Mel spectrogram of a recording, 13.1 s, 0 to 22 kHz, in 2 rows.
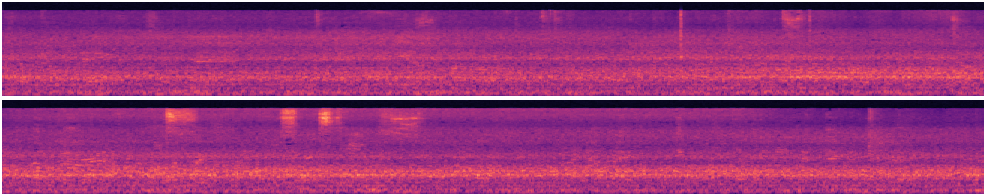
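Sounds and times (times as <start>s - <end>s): metro train rumbling in tunnel: 0.0s - 13.0s.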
